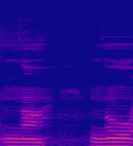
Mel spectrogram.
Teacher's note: Ngo is produced in the back of your throat by pressing your tongue against the back of your throat. It's like the ending of the word rang.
